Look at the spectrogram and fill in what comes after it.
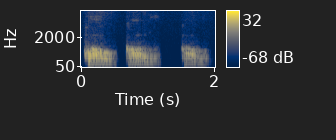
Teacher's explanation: O L é falado na garganta. Então, quando eu acrescento a partícula ed para caracterizar o passado e o particípio, called, só acrescenta o D.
